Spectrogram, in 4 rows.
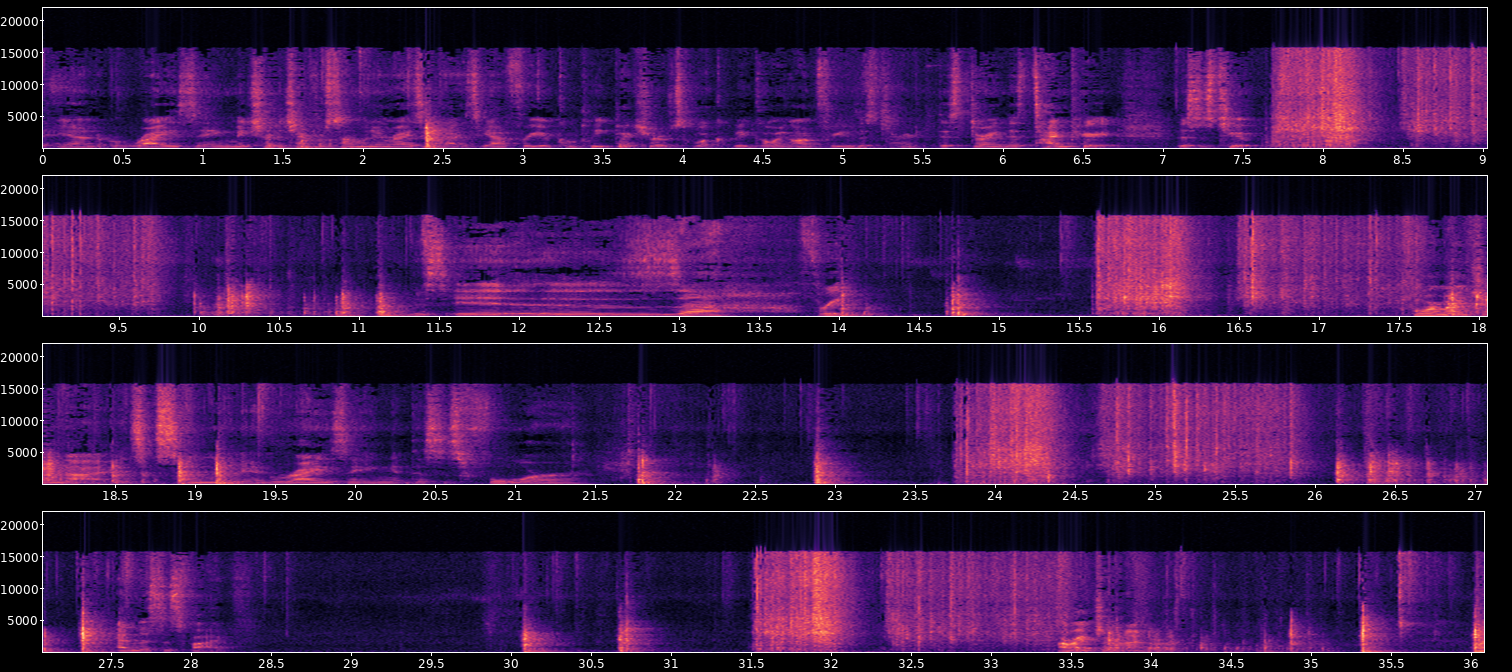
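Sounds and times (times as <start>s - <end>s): cards shuffling: 7.6s - 11.0s, 15.6s - 18.7s, 23.6s - 27.1s, 31.5s - 34.6s.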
